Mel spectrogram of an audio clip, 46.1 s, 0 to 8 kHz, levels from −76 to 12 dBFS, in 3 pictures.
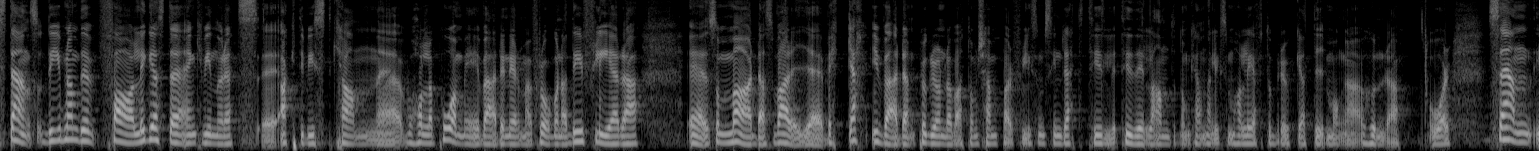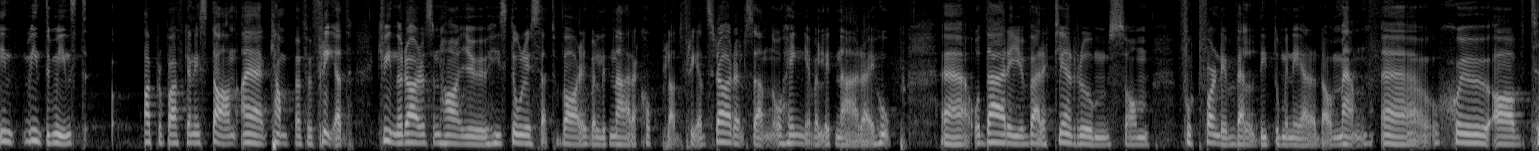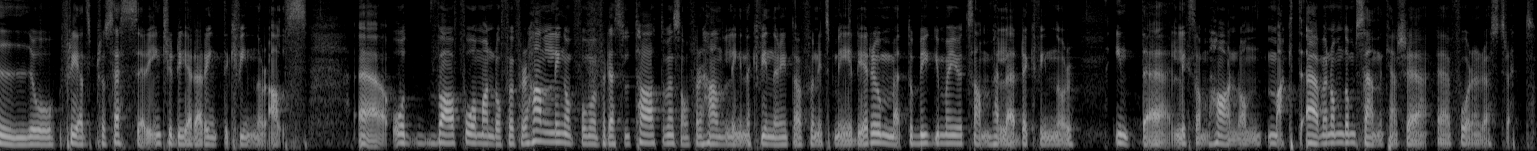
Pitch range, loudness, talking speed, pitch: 150-175 Hz, -25 LUFS, 190 wpm, 160 Hz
